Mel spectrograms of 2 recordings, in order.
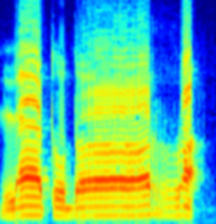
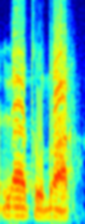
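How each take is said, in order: First: The doubled r ends with an a vowel. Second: The r ends with no vowel after it. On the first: It is a prohibition: do not. "bi fathir ra al-musyaddadah" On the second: It is a prohibition: must not harm. "dengan mensukunkan huruf ra"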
